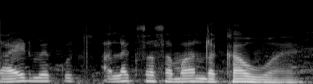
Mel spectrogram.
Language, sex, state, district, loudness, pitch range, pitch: Hindi, male, Chandigarh, Chandigarh, -18 LUFS, 125-145 Hz, 130 Hz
